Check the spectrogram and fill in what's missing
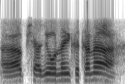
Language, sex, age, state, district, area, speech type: Bodo, male, 60+, Assam, Baksa, rural, conversation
